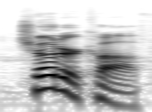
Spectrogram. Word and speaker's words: Chodorkoff: author in quite a while it's dr choderkorf guy i can't even pronounce things choderkoff is that correct okay dr choderkoff is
